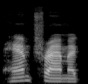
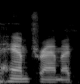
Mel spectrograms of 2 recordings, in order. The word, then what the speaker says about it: Hamtramck: So, somebody in the comments last week said Hamtramck is pronounced how it's spelled. That is not it is not pronounced how it's spelled because you're adding a vowel where there isn't one.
